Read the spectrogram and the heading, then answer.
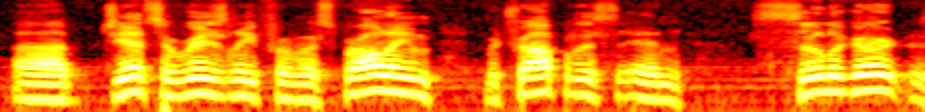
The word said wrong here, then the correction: Sulligent: That is, uh, it's hard one to pronounce. It's Sulligent, Alabama. Sulligent.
